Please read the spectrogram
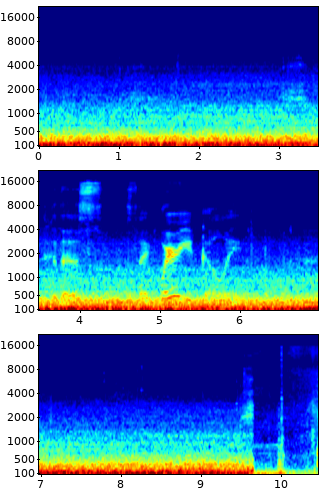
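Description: Steady low road rumble of a car driving, heard from inside the cabin: engine and tyre noise on a wet road. It cuts off suddenly just before the end.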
